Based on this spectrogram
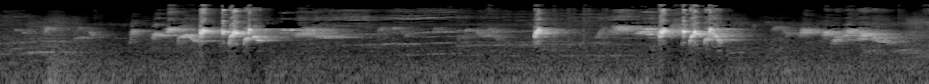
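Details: Morning singing of a captive red-whiskered bulbul for voice training: two loud whistled, chattering phrases about four seconds apart, each followed by softer slurred warbling.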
